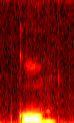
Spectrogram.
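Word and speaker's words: comb: where ji is silent M बी से कोम where B is silent next definition of word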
